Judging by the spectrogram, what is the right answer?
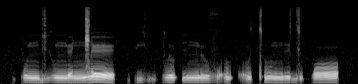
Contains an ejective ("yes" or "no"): yes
